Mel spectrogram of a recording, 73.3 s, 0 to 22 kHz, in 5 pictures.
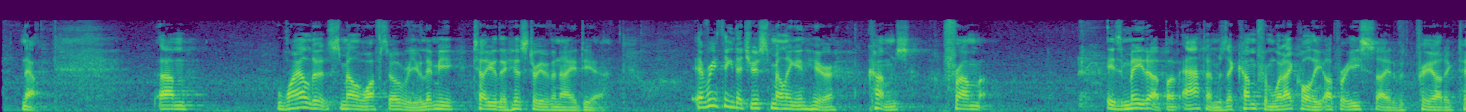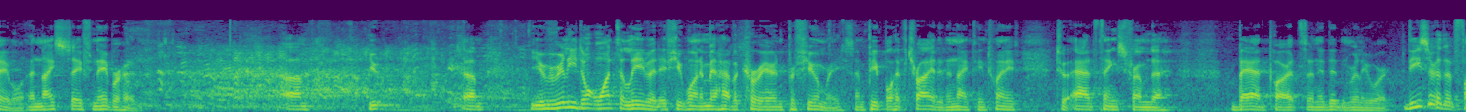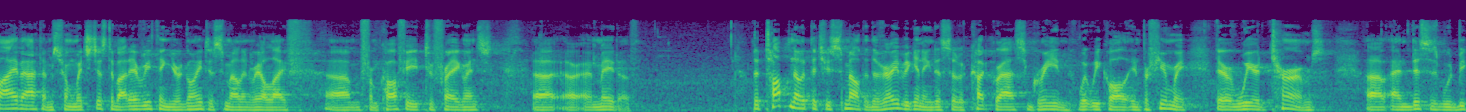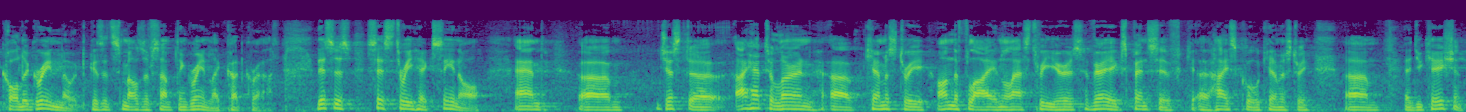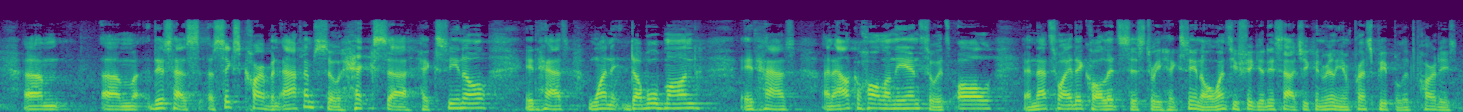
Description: TED演讲：气味背后的科学(2) 听力文件下载—在线英语听力室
